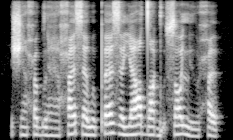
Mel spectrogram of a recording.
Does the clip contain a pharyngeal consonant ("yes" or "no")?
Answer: yes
